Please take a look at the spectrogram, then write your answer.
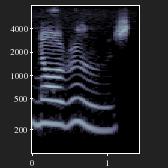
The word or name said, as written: Nowruz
